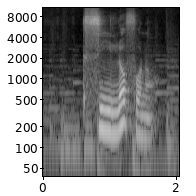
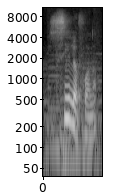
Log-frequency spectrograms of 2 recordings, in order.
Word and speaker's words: xilófono: Xilófono. Y yo les digo, se pronuncia xilófono, como una s, xilófono.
